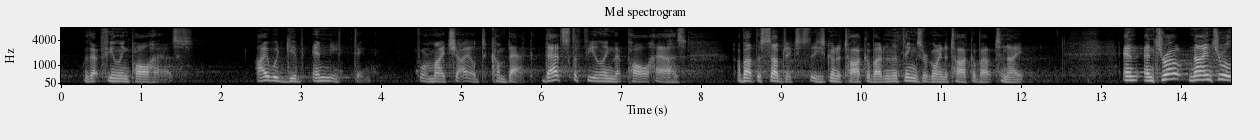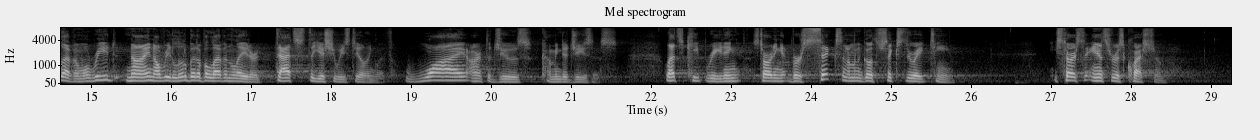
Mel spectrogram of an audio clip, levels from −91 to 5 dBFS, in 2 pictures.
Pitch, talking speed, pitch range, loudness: 160 Hz, 185 wpm, 140-190 Hz, -29 LUFS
